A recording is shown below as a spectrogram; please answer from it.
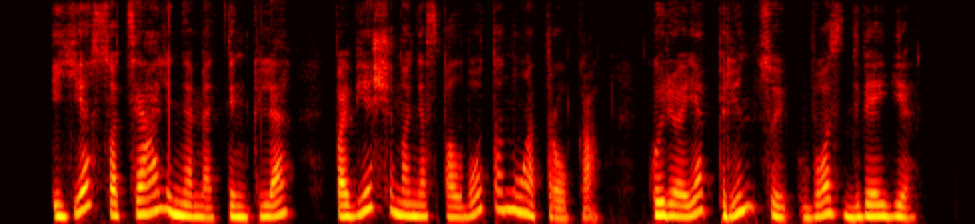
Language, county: Lithuanian, Šiauliai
